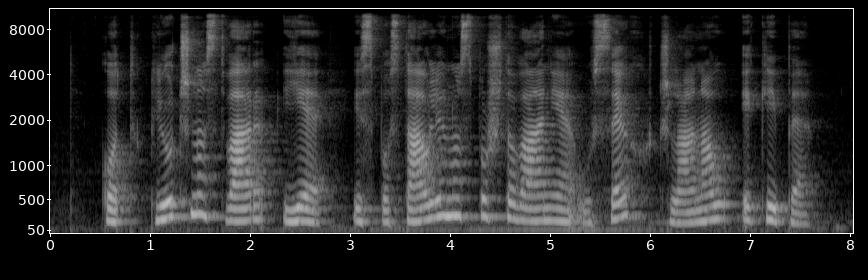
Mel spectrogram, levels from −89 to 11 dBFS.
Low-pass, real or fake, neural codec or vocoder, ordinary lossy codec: 9.9 kHz; real; none; none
